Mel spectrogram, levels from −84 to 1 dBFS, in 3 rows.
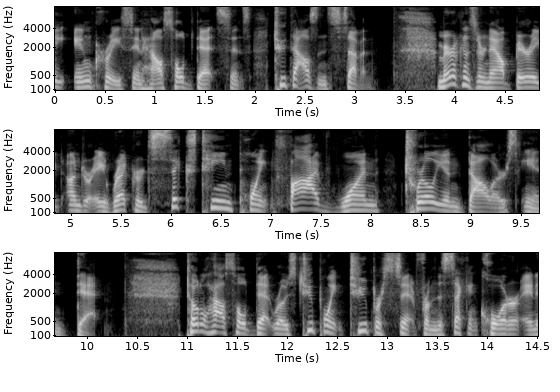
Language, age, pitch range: English, 40-59, 120-160 Hz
